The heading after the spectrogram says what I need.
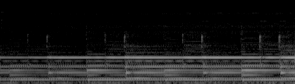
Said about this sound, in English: As you can see, that's the alarm.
